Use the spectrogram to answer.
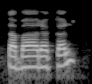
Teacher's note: کاف لام زبر کل اور شد ہے، لام 2 دفعہ پڑھا جائے گا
